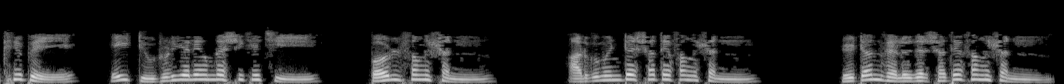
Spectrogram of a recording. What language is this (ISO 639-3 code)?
ben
